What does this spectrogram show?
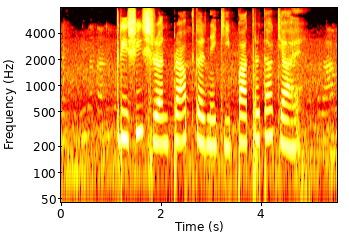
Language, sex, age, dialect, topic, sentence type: Hindi, female, 18-24, Marwari Dhudhari, agriculture, question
